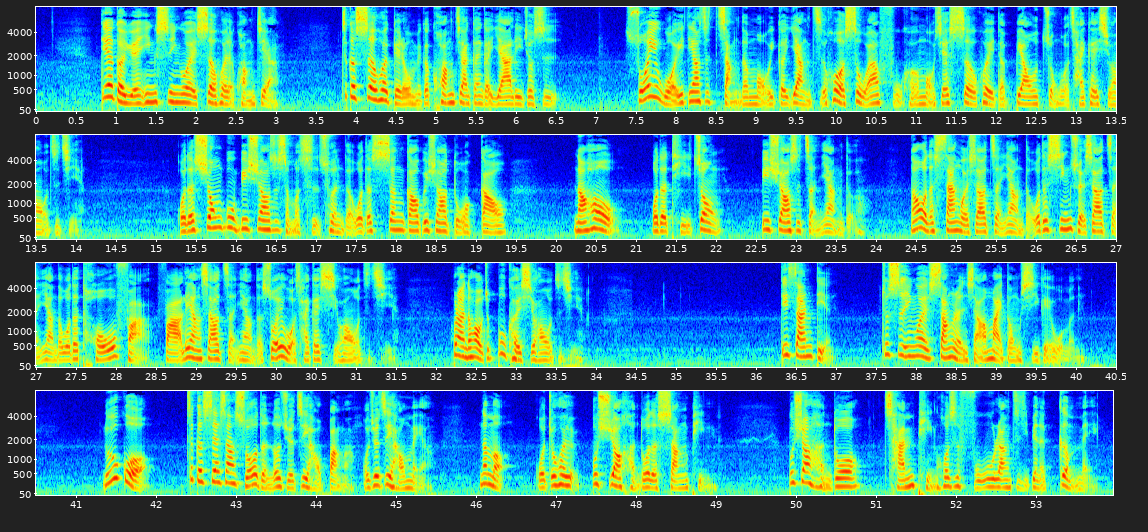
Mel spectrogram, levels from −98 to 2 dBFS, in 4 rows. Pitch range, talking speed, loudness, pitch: 160-215 Hz, 260 characters per minute, -19 LUFS, 180 Hz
